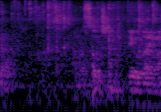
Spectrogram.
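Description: Faint computer keyboard typing in a quiet pause, with a man's speech over a microphone coming back in short stretches from about a second in.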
